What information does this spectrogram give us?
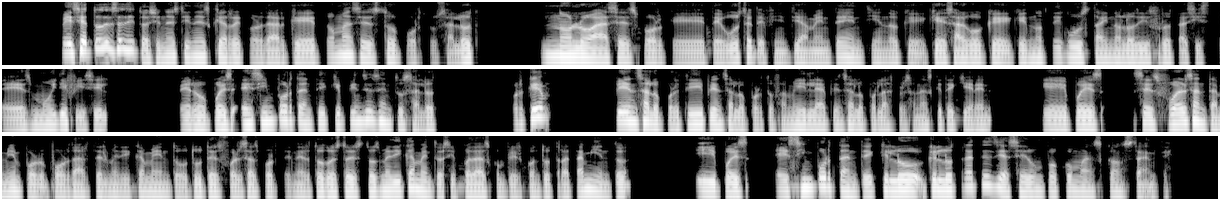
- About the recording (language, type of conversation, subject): Spanish, advice, ¿Por qué a veces olvidas o no eres constante al tomar tus medicamentos o suplementos?
- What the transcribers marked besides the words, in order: none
